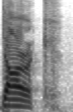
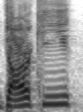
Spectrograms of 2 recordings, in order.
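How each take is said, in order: First: The name is one syllable ending in k. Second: The name ends in an ee sound. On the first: Many people shorten it this way. "pronounce it Dark. Like a lot of people do" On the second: Another person kept saying it this way. "Every five fucking seconds out of your mouth?"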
